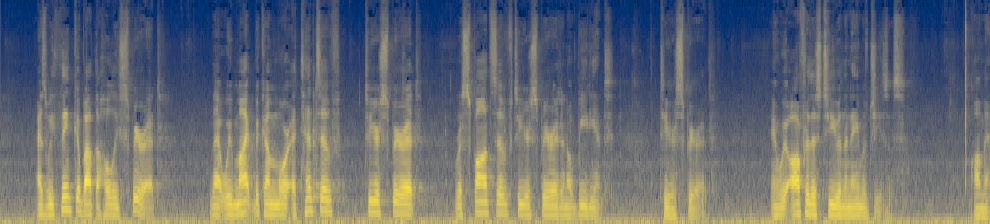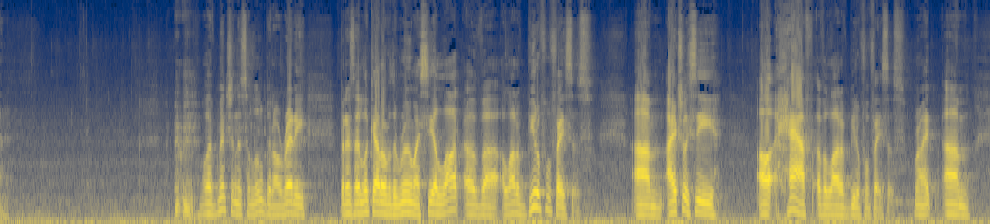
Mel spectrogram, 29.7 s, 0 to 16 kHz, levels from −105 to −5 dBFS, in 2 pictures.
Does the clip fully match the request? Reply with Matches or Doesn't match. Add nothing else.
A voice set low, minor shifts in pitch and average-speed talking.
Doesn't match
